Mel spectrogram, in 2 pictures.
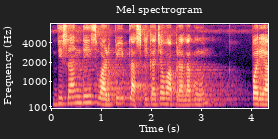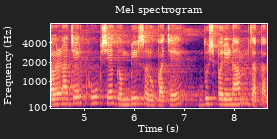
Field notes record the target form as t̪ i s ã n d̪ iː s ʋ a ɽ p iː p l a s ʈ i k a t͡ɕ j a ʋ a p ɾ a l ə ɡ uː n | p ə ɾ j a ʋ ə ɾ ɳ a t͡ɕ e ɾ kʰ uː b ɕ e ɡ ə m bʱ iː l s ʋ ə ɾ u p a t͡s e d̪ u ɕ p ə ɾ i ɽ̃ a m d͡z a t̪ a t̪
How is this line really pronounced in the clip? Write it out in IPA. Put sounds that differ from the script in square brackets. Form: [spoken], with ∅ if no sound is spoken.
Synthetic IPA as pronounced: [d̪] i s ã n d̪ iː s ʋ a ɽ p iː p l a s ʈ i k a t͡ɕ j a ʋ a p ɾ a l [a] ɡ uː n | p ə ɾ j a ʋ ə ɾ ɳ a t͡ɕ e ɾ kʰ uː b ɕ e ɡ ə m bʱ iː [ɾ] s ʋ ə ɾ u p a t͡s e d̪ u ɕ p ə ɾ i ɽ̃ a m d͡z a t̪ a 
